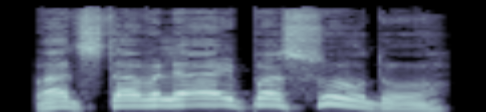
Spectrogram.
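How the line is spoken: Booming bass yell. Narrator (Russian): Зычным басом проорал один из разливающих

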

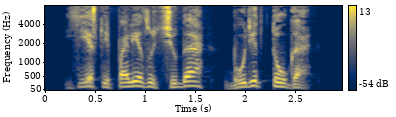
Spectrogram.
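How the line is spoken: Whispered. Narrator (Russian): прошептал

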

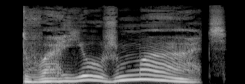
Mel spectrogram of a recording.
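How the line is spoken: Drawn-out, almost respectful. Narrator (Russian): Почти с уважением в голосе протянул Стас

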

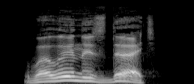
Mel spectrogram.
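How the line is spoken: Deep bass, thug. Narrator (Russian): пробасил один из мордоворотов

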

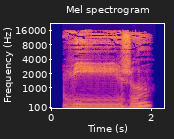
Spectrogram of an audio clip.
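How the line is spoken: Barely audible drawl. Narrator (Russian): Еле слышно протянул Стас

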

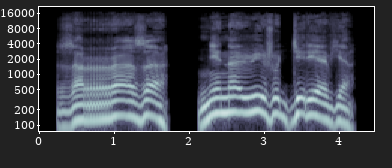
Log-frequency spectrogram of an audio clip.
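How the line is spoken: Giant growling. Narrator (Russian): рычал великан

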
